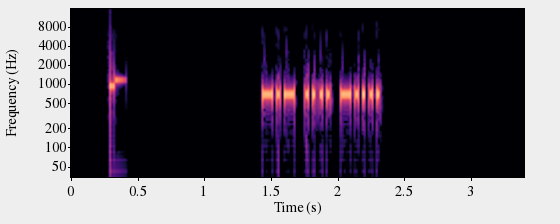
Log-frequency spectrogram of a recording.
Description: Morse code, heard as a keyed tone, about 46 wpm, 700 Hz. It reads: KH6
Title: USA Call Sign Prefixes - 45wpm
